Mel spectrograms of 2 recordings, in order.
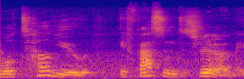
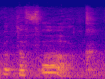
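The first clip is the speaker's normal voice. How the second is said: shocked reaction; 13 semitones higher, 6 dB quieter, slower than usual. Retold or imitated. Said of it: "And I'm like".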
